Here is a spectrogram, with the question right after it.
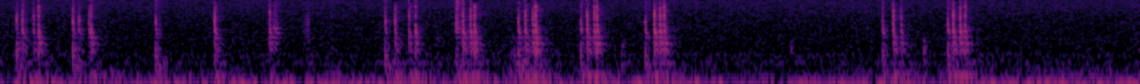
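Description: Fingertips and nails tap and scratch along the shaft of a long, solid wooden walking staff held upright in both hands. Quiet, dry, irregular ticks with brief scratchy strokes stop almost instantly, over a soft low rumble.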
